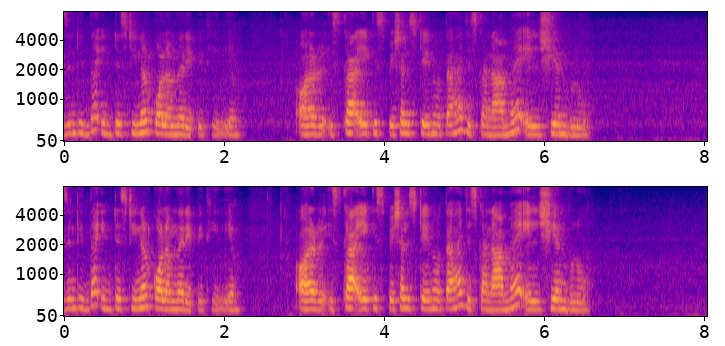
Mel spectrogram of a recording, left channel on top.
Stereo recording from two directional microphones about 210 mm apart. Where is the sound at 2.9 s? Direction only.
25° right (ahead or behind).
